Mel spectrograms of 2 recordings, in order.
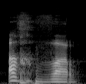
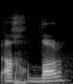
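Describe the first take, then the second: First: The middle consonant is an emphatic th-like sound. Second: The middle consonant is an emphatic d-like stop. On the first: The speaker calls it wrong. "on la confond avec la lettre Va" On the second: The speaker calls it right. "au lieu de Akhdar"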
